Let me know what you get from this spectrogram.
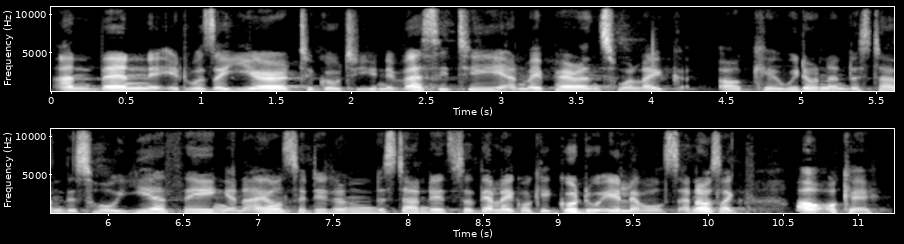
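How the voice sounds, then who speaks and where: A woman in her thirties from Kenya with a Kenyan accent, telling her life story in a lively talk with asides and acted-out quotes. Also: medium pitch, fairly quick. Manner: lively, laughing, acts out quoted voices. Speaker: speaker giving a talk.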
